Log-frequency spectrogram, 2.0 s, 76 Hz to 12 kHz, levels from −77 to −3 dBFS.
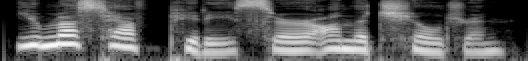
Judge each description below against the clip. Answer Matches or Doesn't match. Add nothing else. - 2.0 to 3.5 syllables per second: Doesn't match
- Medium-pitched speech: Doesn't match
